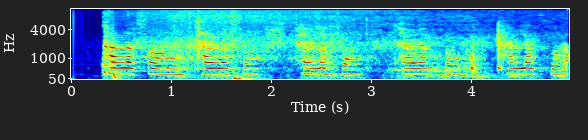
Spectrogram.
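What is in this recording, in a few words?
"telephone", spoken word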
